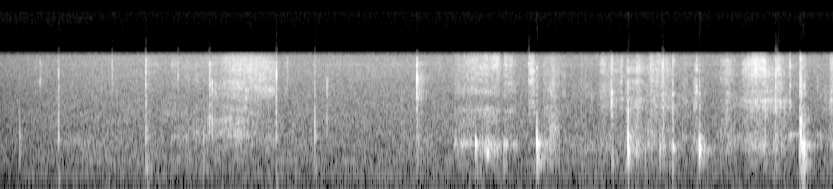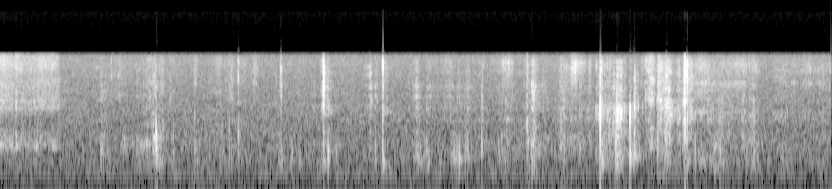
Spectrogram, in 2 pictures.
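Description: Scattered light clicks and taps with short bursts of rustling: hands handling and working small craft materials.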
